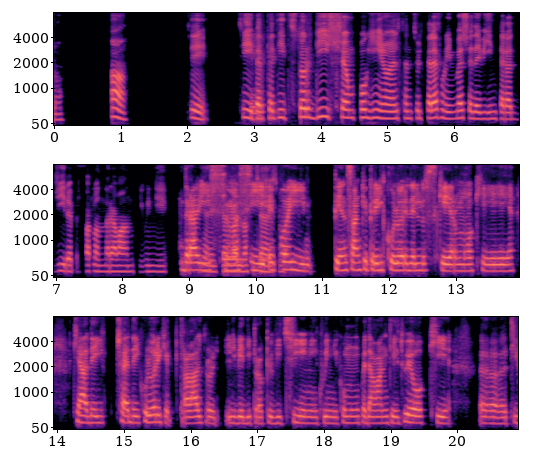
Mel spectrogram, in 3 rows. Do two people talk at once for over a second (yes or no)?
yes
